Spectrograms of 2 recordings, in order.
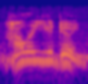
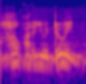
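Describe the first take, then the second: First: The word 'are' is softened and reduced. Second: The word 'are' is pronounced fully and clearly. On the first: "bisa diperhalus kata are-nya" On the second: "tidak perlu mem- mengucapkan are dengan jelas ya. Misalnya"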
